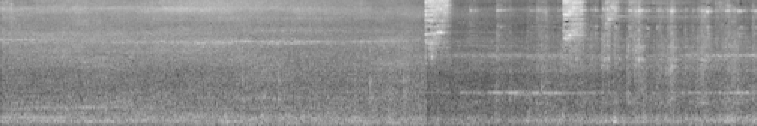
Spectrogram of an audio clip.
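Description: MBTA Green Line light-rail train departing: a loud, steady rumble of motors and wheels as the cars pass close by. From about six seconds in, as the train pulls away, the rumble drops and a thin steady wheel squeal and several sharp clicks of wheels over the rail joints remain.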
